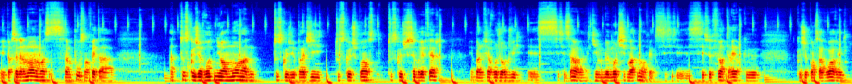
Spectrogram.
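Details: Stuttering in an adult man; he says it is worse in front of others and more fluid when he is alone.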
